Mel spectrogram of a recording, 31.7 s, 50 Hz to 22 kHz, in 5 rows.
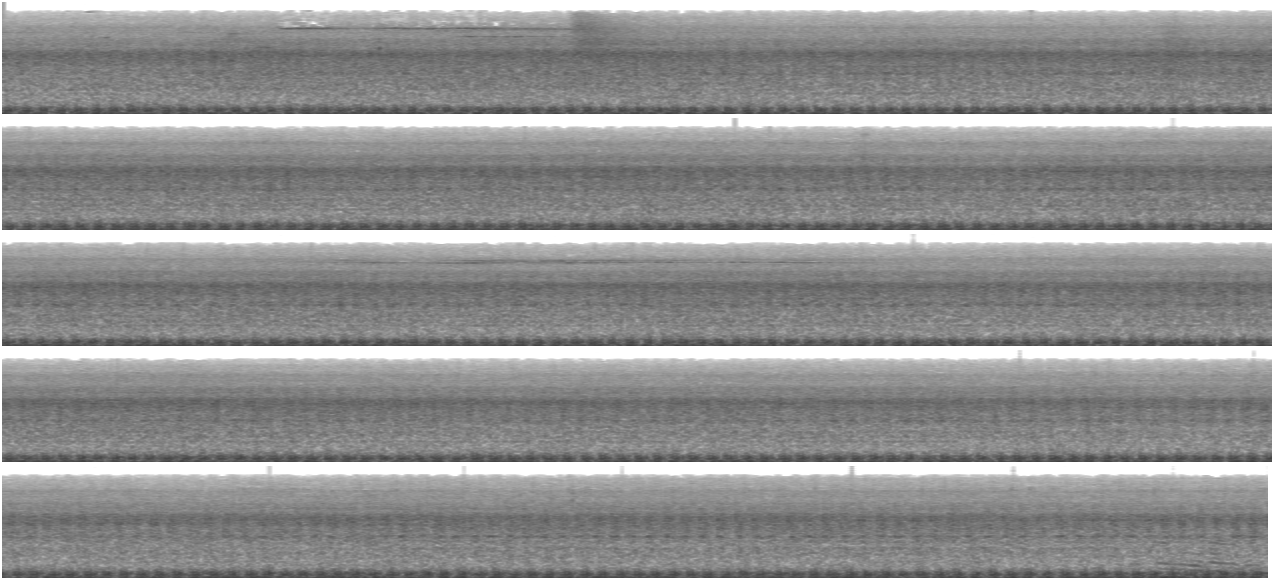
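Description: Kawasaki Ninja 400's parallel-twin engine running at a steady, unchanging pitch with no revving.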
